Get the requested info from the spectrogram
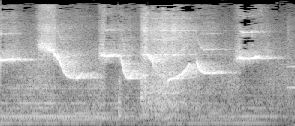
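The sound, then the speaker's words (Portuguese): Loud, piercing whistles in Silbo Gomero, the whistled language of La Gomera, as girls from a public school chat during a class, sliding up and down in pitch, with sweeping glides and held tones traded back and forth like a whistled conversation, over a low background rumble. “O que vocês estão ouvindo não é música, nem imitação de passarinho.”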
